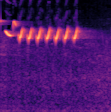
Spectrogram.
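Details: Small wren in forest giving a short, high trill of about seven quick, evenly spaced notes, then falling silent.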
